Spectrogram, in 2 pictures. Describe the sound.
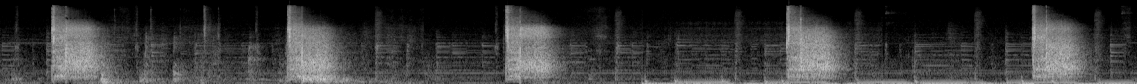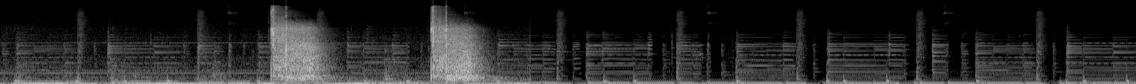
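Arrows shot from a Bear Archery Species bow: seven sharp, loud releases at uneven intervals, each a brief snapping thwack, over a steady low tone.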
